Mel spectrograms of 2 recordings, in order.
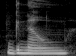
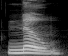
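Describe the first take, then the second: First: The G at the start is sounded. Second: The G at the start is silent. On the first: The speaker calls it wrong. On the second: The speaker calls it right. "it should be pronounced like gnome"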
